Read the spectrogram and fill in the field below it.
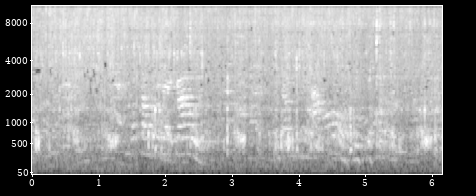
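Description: Ginger and garlic sautéing in a pan for spicy chicken adobo with coconut milk, a steady frying sizzle with spoon stirring scrapes, while a person talks over the cooking.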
